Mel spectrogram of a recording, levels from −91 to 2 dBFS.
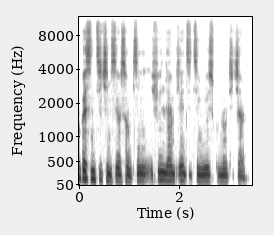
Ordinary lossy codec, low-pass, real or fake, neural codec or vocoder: none; 10.8 kHz; fake; vocoder, 44.1 kHz, 128 mel bands, Pupu-Vocoder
